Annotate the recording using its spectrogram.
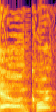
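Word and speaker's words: Élancourt: team again it's the allen court templars so it's e-l-a-n court but they don't pronounce the t which throws me off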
